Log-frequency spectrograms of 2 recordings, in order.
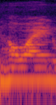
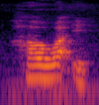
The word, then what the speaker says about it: Hawaii: Now the W can be sounded like W, or it has one letter that also has a V. For instance, Hawaii. Yeah? Hawaii. That is how you would say it. But people also call it Hawaii. Yeah? Hawaii. So it is an interchangeable.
